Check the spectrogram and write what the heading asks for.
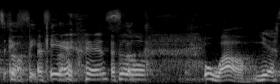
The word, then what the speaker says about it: Efik: So I'm Efik, I'm Calabar, I'm Efik. That's the way it's pronounced. Oh, Efik. It's Efik. It's not Efik.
